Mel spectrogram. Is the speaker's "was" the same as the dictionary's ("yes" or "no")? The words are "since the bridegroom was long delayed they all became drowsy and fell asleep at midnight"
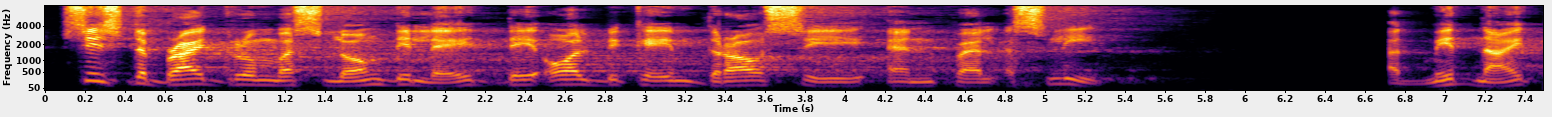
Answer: no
